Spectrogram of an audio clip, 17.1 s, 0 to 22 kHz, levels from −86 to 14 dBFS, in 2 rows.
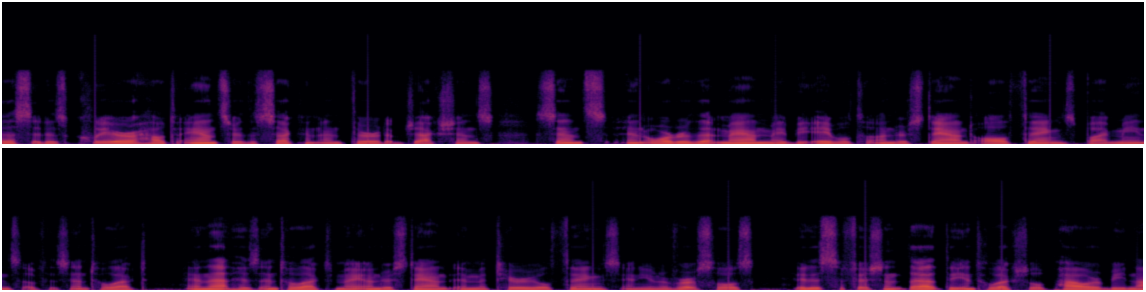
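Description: Speech with periodic USB or driver dropouts: from 0.69 s to 17.08 s, a gap of a few milliseconds is cut out every 1.02 s and replaced with silence. This gives evenly spaced ticks, audible only while speech is present, as a stalled USB bus or audio driver drops samples.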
